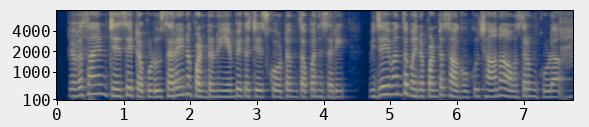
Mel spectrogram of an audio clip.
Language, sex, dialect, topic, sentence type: Telugu, female, Southern, agriculture, statement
